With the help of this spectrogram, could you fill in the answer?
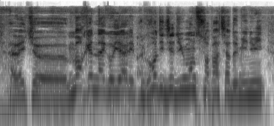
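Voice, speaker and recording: Music plays in the background as a man talks fairly quickly with ordinary pitch variation, his voice carrying audible room echo. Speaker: radio host. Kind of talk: casual live radio talk show. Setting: radio studio. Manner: fast; animated.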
